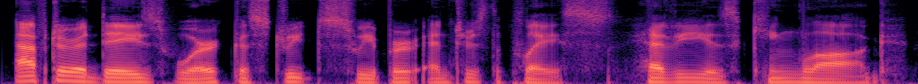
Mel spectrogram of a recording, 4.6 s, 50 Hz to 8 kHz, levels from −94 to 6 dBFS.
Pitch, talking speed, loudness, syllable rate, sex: 95 Hz, 185 wpm, -24 LUFS, 4.5 syllables/s, male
